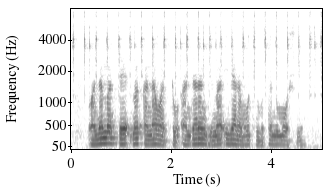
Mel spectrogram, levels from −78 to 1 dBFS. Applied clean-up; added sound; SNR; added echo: none; Clock + Brass instrument; 19 dB; none.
